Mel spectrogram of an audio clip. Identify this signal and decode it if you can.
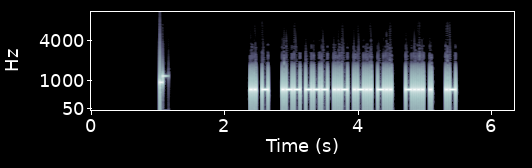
Morse code, heard as a keyed tone, about 40 wpm, 700 Hz. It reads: IT WOULD BE A
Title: Sets of 4 Words 40wpm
